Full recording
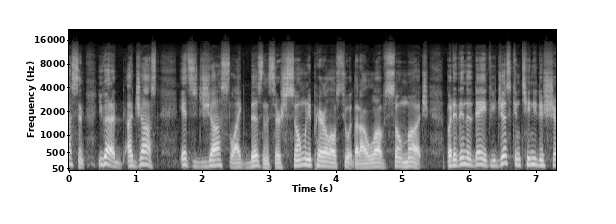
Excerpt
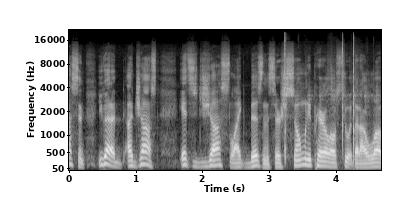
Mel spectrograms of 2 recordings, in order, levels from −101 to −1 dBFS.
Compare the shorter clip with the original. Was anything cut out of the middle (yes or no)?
no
